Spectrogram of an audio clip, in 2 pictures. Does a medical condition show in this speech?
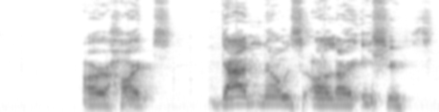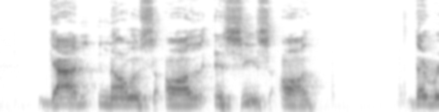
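Yes: cerebral palsy; fine motor impairment.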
